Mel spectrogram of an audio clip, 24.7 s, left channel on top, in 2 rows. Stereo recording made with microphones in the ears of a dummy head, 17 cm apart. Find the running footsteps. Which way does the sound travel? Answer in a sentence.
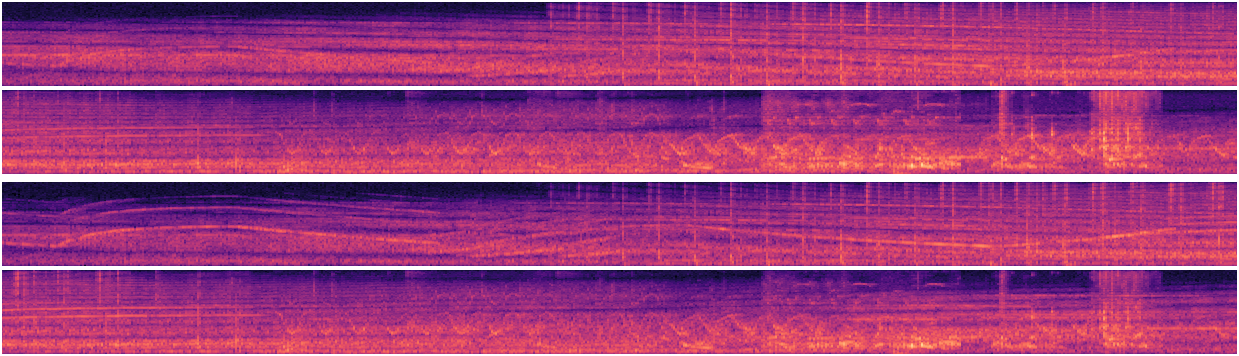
In this clip you hear the running footsteps travel towards the right.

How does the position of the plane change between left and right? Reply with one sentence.
You can hear the plane go from the left side to the right.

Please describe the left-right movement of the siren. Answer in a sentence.
You can hear the siren go from the right side to the left.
